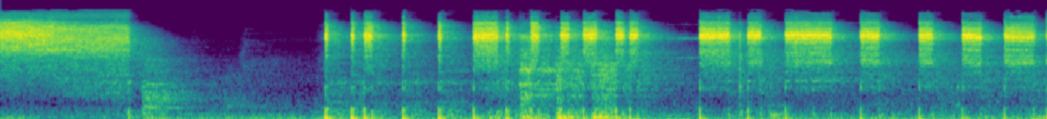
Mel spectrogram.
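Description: Air suspension on a lowered Volkswagen New Beetle venting air to let the car down: a steady hiss for about a second, then, after a short lull, a long run of quick, short hisses.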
